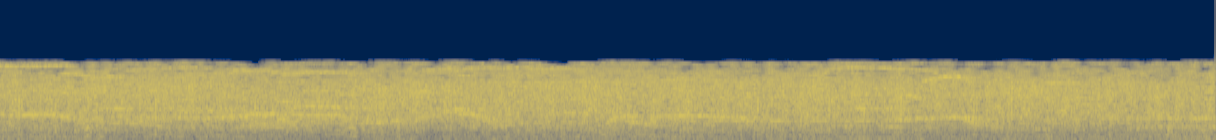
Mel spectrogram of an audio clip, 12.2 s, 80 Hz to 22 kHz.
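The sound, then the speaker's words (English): An audience at an Alcoholics Anonymous meeting claps continuously for about twelve seconds for members with 10 to 20 years who stand up, a dense, steady wash of many hands at even loudness with no speech over it. “Just clap on to it.”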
